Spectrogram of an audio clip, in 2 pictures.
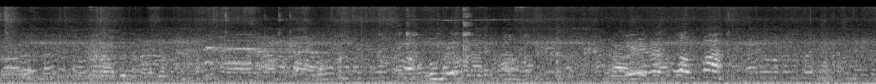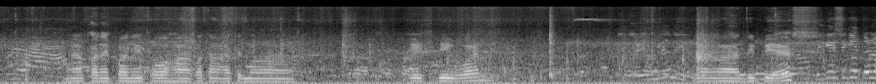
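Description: Plastic bags of rubbish rustle as they are handled.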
